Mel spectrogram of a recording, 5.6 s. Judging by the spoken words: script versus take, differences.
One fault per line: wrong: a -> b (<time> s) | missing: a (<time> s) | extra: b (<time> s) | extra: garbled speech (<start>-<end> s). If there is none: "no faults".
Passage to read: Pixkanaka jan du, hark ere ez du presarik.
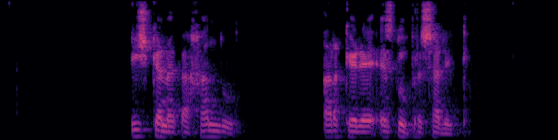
no faults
